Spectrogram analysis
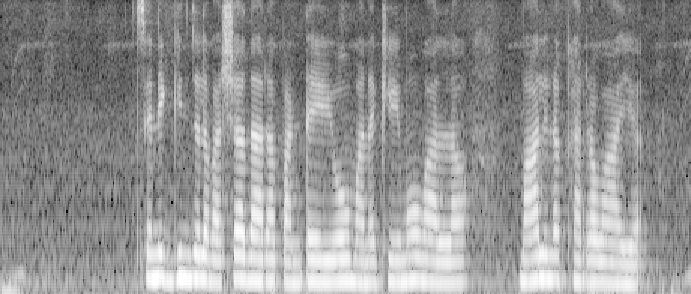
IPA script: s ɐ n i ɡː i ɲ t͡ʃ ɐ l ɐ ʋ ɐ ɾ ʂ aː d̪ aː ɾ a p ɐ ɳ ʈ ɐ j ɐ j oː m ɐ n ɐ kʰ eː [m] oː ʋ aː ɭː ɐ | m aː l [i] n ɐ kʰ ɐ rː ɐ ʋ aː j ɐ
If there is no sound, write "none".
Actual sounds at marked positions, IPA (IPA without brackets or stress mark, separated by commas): m, i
